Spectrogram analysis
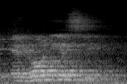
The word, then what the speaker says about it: erroneously: सो the word is pronunciation of this word is एरोनियसली, error, एरोनियसली।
